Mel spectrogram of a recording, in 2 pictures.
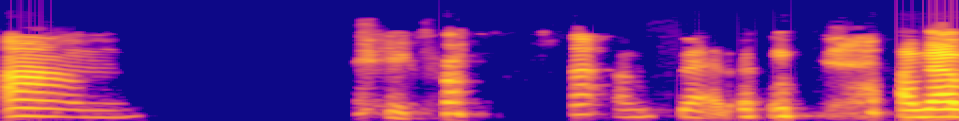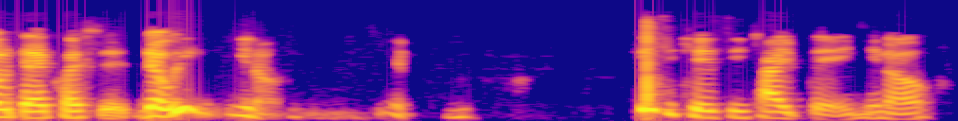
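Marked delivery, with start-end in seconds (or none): none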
